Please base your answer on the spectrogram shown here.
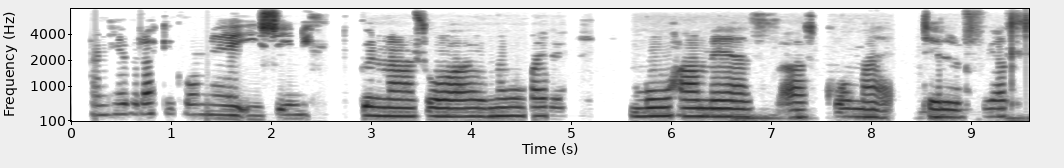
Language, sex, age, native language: Icelandic, male, 50-59, Icelandic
